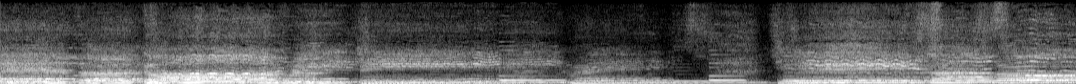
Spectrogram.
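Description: A man singing with vibrato while strumming an acoustic guitar, in phrases with short breaths between them.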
